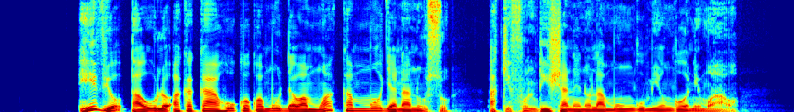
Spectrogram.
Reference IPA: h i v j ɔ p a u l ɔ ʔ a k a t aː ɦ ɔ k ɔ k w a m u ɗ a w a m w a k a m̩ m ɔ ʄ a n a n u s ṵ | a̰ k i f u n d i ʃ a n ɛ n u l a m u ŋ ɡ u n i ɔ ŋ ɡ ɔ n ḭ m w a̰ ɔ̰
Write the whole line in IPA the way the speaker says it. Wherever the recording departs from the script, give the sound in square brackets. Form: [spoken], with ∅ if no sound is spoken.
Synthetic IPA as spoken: h i v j ɔ p a u l ɔ ʔ a k a [k] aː ɦ [u] k ɔ k w a m u ɗ a w a m w a k a m̩ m ɔ ʄ a n a n u s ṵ | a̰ k i f u n d i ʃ a n ɛ n [ɔ] l a m u ŋ ɡ u [m] i ɔ ŋ ɡ ɔ n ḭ m w a̰ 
